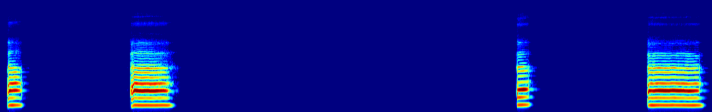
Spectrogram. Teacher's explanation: it's similar to the o sound in the word boring but with unrounded lips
